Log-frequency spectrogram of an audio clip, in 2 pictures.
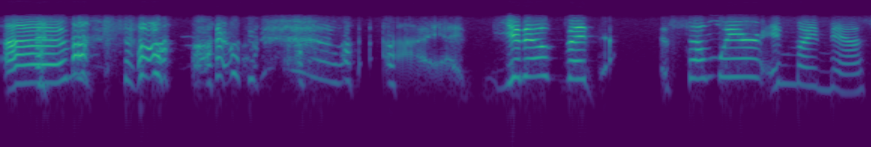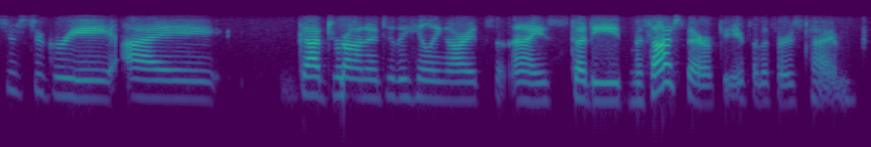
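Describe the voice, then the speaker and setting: A German-born woman whose first language is German, speaking English without an accent as an interview guest, telling animated stories and restarting her sentences often. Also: mid-range voice, a little slow, no room sound. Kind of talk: casual interview chat. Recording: tinny phone-like line.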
